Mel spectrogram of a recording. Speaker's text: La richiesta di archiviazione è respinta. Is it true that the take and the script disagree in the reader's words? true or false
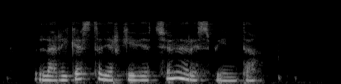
false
